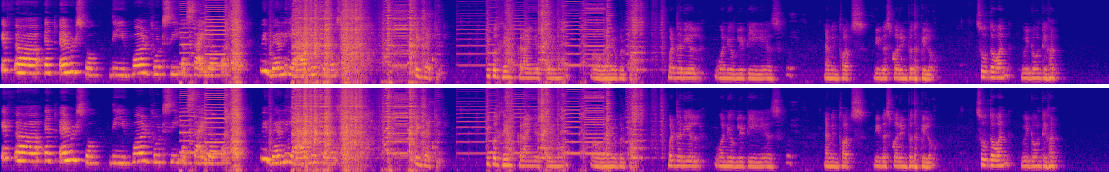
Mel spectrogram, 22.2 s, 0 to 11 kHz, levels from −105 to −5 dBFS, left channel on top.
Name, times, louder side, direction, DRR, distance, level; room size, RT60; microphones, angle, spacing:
voice 1, 0.0-4.7 5.2-7.0, left 1 dB, 25° left, 0.7 m, -28 dB
sound 1, 3.6-4.8 5.4-5.5 5.8-8.8 9.1-12.2 12.5-12.8 13.2-13.3, right 2 dB, 35° right, 1.8 m, -35 dB
voice 2, 8.3-8.8 9.7-11.4 11.8-12.8 13.3-14.0 14.3-15.8 16.5-18.7 19.5-21.1, equal, 10° right, 0.4 m, -36 dB
4.0 x 3.5 x 2.5 m
head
